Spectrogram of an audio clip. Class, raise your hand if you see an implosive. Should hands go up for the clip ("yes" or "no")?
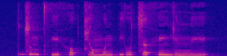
no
